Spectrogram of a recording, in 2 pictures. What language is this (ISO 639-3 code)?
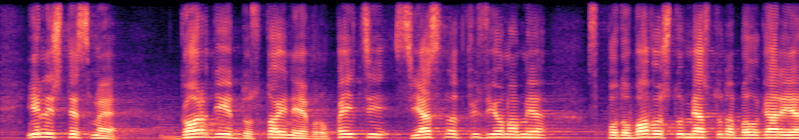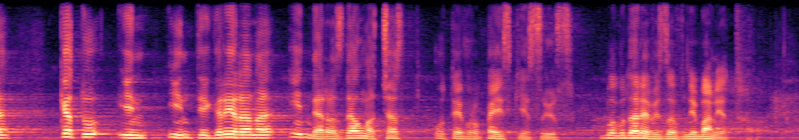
bul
